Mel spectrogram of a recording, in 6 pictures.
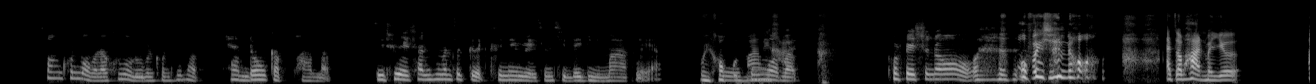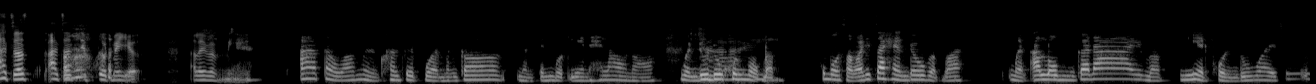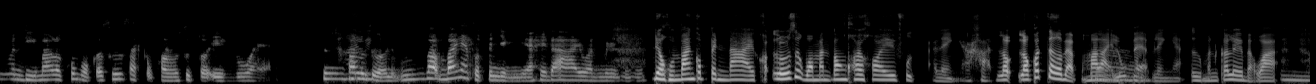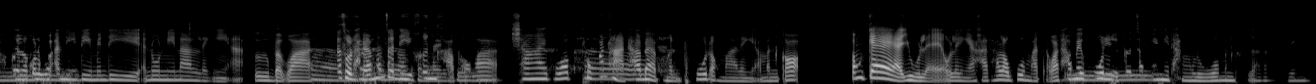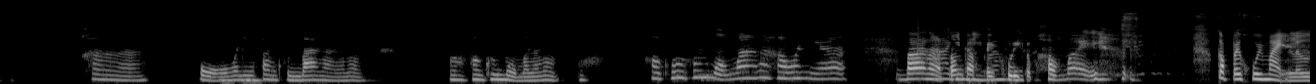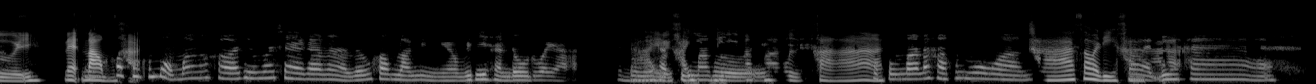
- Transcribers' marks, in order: in English: "handle"; in English: "situation"; in English: "relationship"; chuckle; in English: "โพรเฟสชันนัล"; chuckle; laughing while speaking: "โพรเฟสชันนัล"; in English: "โพรเฟสชันนัล"; chuckle; other background noise; chuckle; tapping; in English: "handle"; sigh; chuckle; inhale; in English: "handle"; exhale
- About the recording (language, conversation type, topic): Thai, unstructured, ทำไมบางครั้งความรักถึงทำให้คนรู้สึกเจ็บปวด?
